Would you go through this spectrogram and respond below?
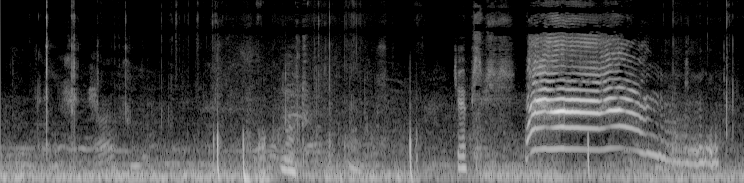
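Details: Angry, hungry pregnant street cat given food: scattered small noises, then one loud, sustained meow that holds steady and drops in pitch at the end.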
